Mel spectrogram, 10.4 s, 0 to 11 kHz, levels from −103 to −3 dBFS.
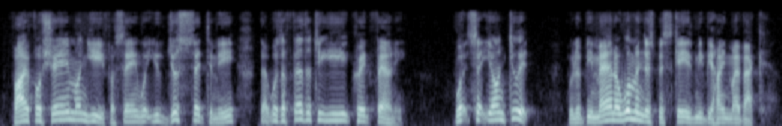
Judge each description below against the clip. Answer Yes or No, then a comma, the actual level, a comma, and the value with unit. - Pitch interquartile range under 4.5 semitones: No, wide, 5.5 semitones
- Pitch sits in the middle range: Yes, medium, 155 Hz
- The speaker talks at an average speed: No, fast, 230 wpm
